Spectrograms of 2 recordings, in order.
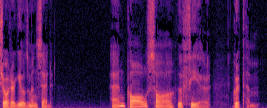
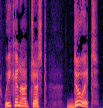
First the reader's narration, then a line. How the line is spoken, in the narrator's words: Paul barked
